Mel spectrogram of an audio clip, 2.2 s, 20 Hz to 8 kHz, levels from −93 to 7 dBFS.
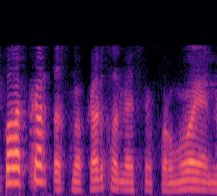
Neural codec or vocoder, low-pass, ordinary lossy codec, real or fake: codec, 16 kHz, 1 kbps, FunCodec, trained on Chinese and English, 50 frames a second; 7.2 kHz; AAC, 16 kbps; fake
